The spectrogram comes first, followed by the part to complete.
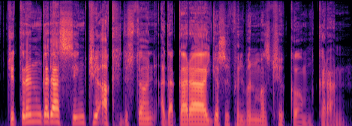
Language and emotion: Kashmiri, neutral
